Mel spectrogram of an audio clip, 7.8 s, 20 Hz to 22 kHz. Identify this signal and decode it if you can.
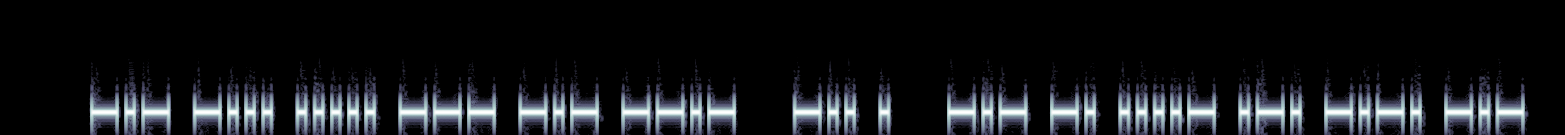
Morse code, heard as a keyed tone, about 28 wpm, 700 Hz. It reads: KB5OKQ DE KN4RCK
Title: USA Callsign DE Callsign 28wpm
